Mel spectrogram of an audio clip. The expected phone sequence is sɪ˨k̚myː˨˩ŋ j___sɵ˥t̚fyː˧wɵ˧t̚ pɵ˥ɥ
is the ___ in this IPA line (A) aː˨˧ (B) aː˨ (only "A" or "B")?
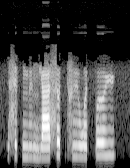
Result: A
